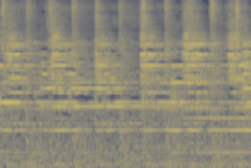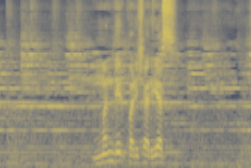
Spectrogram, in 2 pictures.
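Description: Temple bells clang steadily during aarti in a temple complex, a continuous metallic ringing in the background while someone speaks over it.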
